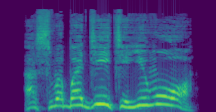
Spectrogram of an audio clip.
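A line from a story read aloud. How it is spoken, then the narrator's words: Shocked hoarse shout. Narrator (Russian): В шоке хрипло прокричал кто-то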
